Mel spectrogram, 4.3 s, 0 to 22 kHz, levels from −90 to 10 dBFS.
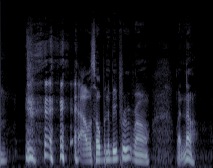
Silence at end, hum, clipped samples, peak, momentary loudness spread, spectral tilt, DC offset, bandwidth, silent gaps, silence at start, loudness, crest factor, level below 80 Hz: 0.4 s; none; under 0.1%; -14 dBFS; 13 LU; -6 dB/octave; under 0.1%; 14 kHz; none; 0 s; -33 LUFS; 18 dB; -70 dBFS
